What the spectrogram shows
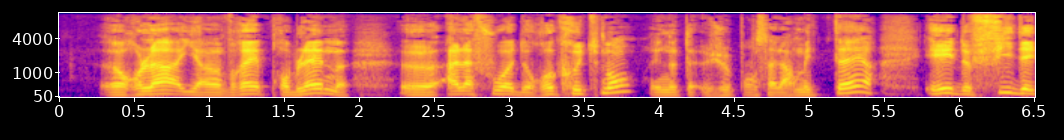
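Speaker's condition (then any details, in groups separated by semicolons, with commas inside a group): No condition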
